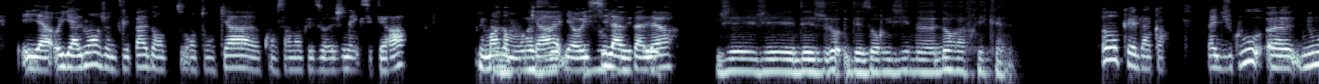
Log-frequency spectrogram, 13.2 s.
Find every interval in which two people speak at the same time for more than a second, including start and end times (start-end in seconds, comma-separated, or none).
4.9-6.7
